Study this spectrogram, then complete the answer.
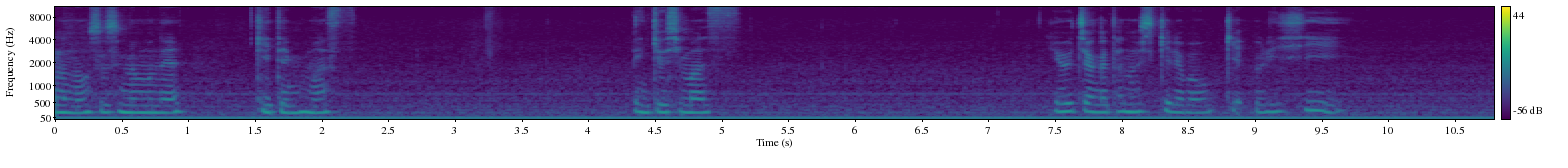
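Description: A young woman speaks softly and cheerfully, close to a microphone.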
